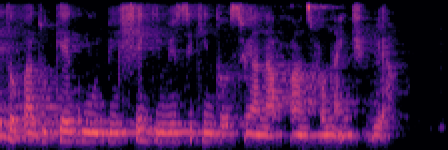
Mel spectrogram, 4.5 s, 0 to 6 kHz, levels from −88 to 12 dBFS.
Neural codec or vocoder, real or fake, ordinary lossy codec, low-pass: vocoder, 44.1 kHz, 128 mel bands every 512 samples, BigVGAN v2; fake; none; 5.4 kHz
